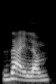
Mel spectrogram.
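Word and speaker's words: xylem: हैं पढ़ सकते हैं एक्स का प्रोनंसिएशन एक्स भी होता है और ज भी होता है तो हम लोग जब प्रोनाउंस करेंगे तो इसको जाइलम पढ़ेंगे क्या पढ़ेंगे जाइलम तो अगर आप लोग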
